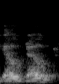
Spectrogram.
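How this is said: The name is said with a Spanish pronunciation. "the Spanish pronunciation"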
